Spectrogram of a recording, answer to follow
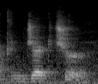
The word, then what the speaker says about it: conjecture: That is my conjecture. Conjecture rhymes with smooth mixture.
